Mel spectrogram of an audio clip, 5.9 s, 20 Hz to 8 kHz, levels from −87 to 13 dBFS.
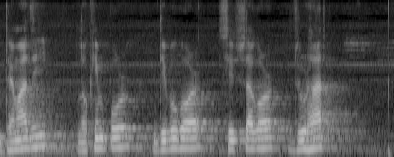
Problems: constant background noise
